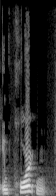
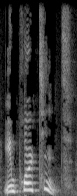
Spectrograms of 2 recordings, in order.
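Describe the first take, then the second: First: The middle t is weakened and barely released. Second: The middle t is pronounced fully and clearly. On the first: The speaker calls it right. "좀 더 정확하게" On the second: The speaker calls it wrong. "그렇게 틀린 발음은 아니에요"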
